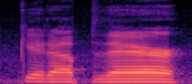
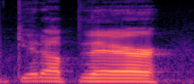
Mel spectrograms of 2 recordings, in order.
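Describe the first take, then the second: No difference in how they are said.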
